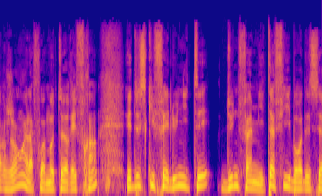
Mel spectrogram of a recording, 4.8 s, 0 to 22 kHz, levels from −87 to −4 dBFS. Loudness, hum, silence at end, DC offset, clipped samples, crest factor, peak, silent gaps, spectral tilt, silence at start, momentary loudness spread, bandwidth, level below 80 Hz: -17 LUFS; none; 0 s; under 0.1%; under 0.1%; 16 dB; 0 dBFS; none; -5.5 dB/octave; 0 s; 4 LU; 15 kHz; -38 dBFS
